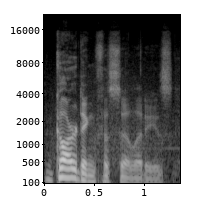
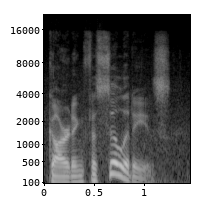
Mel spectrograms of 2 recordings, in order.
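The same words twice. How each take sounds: First: The stress falls on the word guarding. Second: The stress falls on the word facilities. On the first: Facilities where guarding is manufactured. The speaker calls it wrong. "The inflection on guarding facilities was like" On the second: The job of protecting facilities. The speaker calls it right. "she should have just said"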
